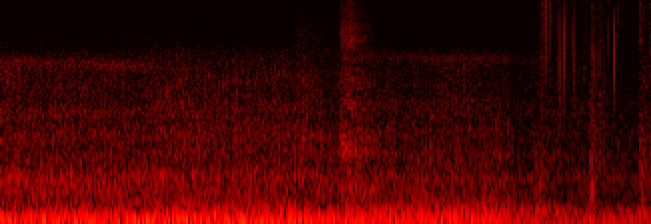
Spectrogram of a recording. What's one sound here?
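Tank engines rumble low and steady nearby.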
